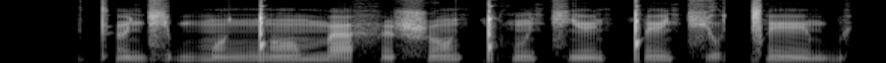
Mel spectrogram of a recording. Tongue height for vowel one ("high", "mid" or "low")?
mid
